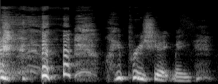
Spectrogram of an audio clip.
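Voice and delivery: slow delivery spoken through a laugh.

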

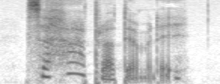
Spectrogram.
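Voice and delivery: soft whisper. Showing a podcast co-host how they talk into the podcast: whispering. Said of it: "Jag viskar typ in i podden".

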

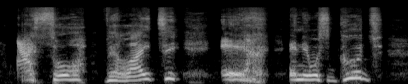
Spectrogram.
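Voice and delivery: put-on slow Scouse accent. Imagining a spooky promo in a Scouse accent: Zach Gibson in Scouse accent. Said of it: "especially in that Scouse accent".

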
